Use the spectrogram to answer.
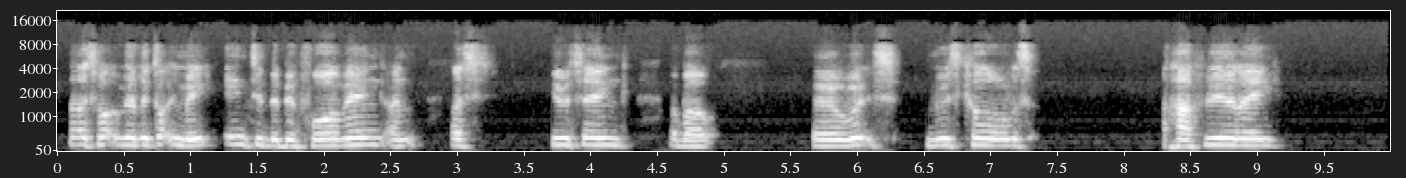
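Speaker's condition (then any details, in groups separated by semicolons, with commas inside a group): Down syndrome; from birth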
